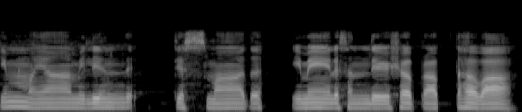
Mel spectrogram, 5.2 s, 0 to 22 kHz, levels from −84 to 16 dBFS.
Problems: none marked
